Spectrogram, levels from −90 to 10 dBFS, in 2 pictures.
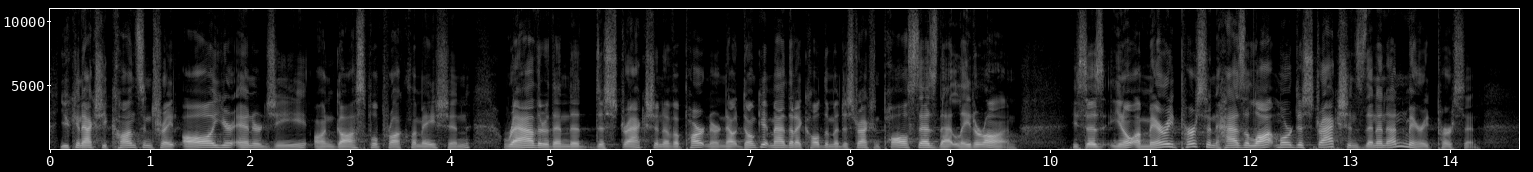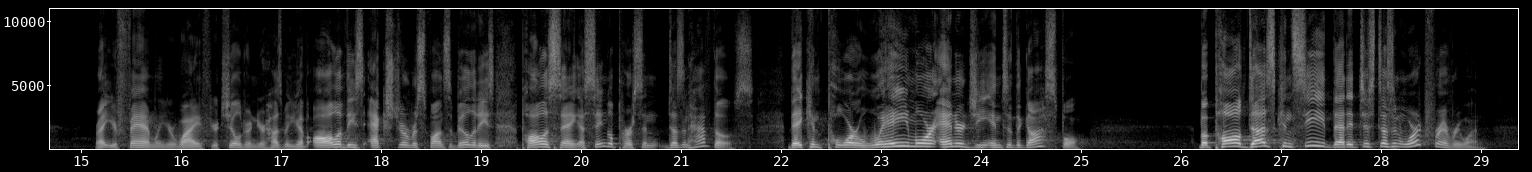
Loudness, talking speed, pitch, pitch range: -26 LUFS, 190 wpm, 155 Hz, 135-180 Hz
